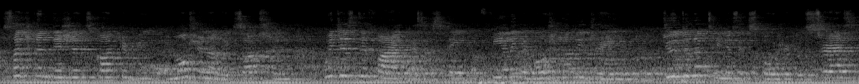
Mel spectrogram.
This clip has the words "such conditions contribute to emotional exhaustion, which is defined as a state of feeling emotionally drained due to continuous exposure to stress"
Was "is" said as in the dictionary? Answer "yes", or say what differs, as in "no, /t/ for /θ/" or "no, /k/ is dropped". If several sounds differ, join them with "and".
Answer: yes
